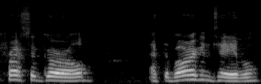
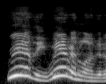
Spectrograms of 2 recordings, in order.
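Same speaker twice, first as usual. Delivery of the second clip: imitated London accent, high and loud on the first word; lightly put-on London voice, eagerly questioning; a Londoner quizzing a fellow countryman; 4 semitones higher, 8 dB louder than usual. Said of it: "I knew I heard a North London accent".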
